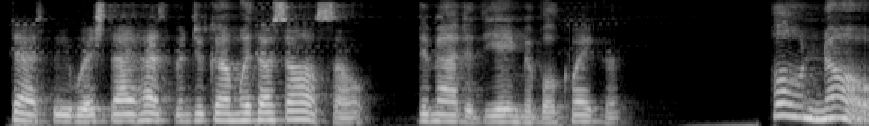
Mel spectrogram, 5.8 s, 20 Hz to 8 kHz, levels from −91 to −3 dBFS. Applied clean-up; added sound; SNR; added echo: neural mask model DeepFilterNet 3.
